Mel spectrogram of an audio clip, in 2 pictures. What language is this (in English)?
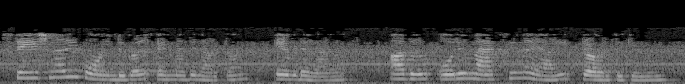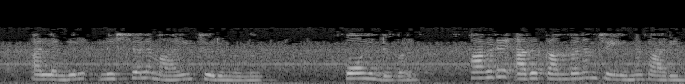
Malayalam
